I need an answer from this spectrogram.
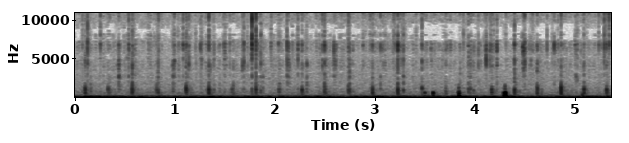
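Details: Male mini rabbit chewing hay, born November 2020: fast run of light crisp clicks roughly twice a second, two louder sharp bites near the end, constant low hum behind.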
